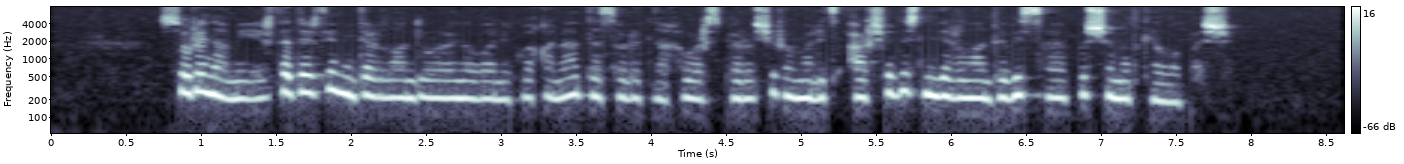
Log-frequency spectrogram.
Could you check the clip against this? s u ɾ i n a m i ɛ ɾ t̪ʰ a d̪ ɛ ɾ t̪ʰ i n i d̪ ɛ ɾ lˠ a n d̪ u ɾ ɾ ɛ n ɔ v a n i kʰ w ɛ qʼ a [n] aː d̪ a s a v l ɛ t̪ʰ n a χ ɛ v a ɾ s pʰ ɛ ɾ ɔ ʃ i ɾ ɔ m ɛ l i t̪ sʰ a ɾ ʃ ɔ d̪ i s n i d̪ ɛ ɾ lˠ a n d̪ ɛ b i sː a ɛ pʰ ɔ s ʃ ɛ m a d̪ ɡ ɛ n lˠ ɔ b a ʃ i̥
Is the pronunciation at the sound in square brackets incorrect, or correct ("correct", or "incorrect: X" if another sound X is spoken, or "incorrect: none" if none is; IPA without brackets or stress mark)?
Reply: correct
